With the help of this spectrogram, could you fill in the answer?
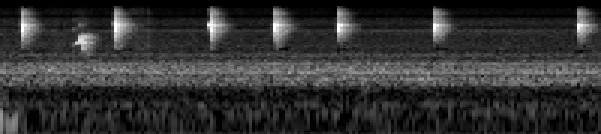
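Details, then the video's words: Male Anna's hummingbird guarding his favourite feeder perch, quite noisy: sharp, very high, clicking chips, eight in about four seconds at uneven intervals, over a faint steady background hum. "Anna's Hummingbird sounds calls chirping"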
